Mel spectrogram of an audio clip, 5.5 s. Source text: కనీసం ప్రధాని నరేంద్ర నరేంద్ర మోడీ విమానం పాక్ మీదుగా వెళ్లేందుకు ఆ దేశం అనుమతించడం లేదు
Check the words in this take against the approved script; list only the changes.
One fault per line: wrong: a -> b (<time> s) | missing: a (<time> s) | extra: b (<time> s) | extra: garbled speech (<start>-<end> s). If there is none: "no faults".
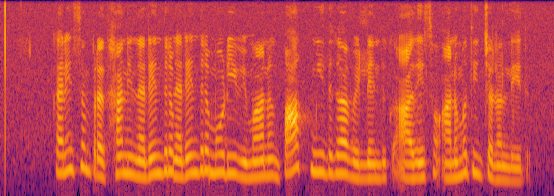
no faults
